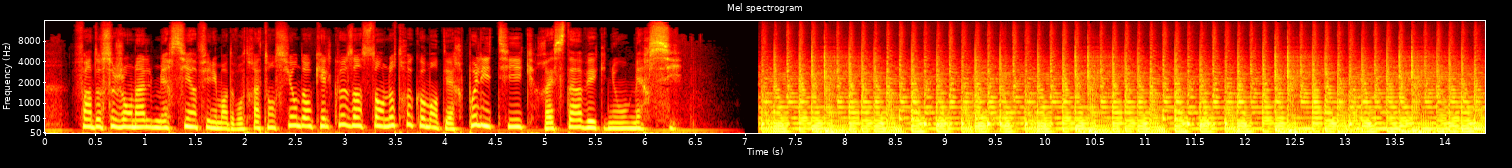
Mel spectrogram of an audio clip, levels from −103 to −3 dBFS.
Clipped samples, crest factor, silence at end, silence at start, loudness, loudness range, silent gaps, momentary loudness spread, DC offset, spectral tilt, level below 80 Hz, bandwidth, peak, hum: under 0.1%; 14 dB; 0 s; 0 s; -20 LUFS; 3 LU; 6.99-7.12 s; 5 LU; under 0.1%; -5.5 dB/octave; -30 dBFS; 16 kHz; -6 dBFS; none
